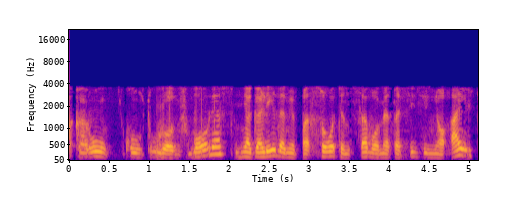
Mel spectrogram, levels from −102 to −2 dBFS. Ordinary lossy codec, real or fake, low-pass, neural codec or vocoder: AAC, 24 kbps; fake; 3.6 kHz; codec, 16 kHz, 16 kbps, FunCodec, trained on Chinese and English, 50 frames a second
